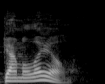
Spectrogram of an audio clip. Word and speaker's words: Gamaliel: He studied at the feet of Gamaliel. I said it right that time. Turn to your neighbor and just say Gamaliel three times.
